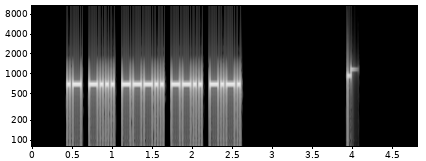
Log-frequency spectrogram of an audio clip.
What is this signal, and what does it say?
Morse code, heard as a keyed tone, about 34 wpm, 700 Hz. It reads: AB8ZC
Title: USA Call Signs 35wpm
